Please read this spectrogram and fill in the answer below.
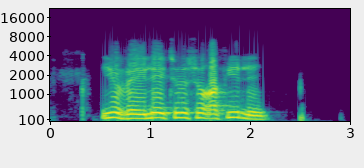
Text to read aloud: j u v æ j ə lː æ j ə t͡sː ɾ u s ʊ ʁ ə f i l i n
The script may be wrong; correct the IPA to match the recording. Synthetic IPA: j u v æ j ə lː æ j ə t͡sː ɾ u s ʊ ʁ ə f i l i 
